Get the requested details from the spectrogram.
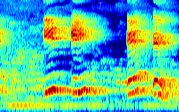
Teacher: इसमें क्या होता है, उच्चारण करते समय हमारी जो जीभ होती है वो बाहर की तरफ होती है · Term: अग्रभाग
